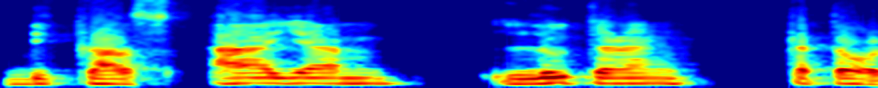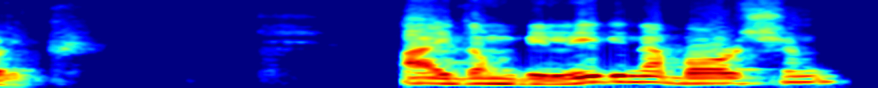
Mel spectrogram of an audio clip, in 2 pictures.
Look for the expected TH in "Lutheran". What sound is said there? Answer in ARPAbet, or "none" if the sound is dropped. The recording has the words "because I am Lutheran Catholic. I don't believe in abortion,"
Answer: T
